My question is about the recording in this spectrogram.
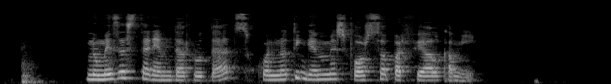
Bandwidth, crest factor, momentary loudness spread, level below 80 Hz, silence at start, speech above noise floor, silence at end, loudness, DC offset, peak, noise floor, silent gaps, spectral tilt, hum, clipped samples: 11.5 kHz; 18 dB; 14 LU; -62 dBFS; 0.2 s; 48 dB; 0.75 s; -27 LUFS; under 0.1%; -10 dBFS; -74 dBFS; none; -4 dB/octave; none; under 0.1%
